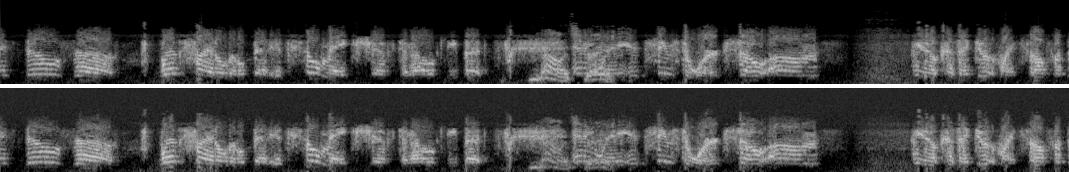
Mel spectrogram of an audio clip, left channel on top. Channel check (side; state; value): right; noise; hiss, 23 dB below the sound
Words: Bill's website a little bit. It's so makeshift and hokey, but anyway, it seems to work. So, because I do it myself with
